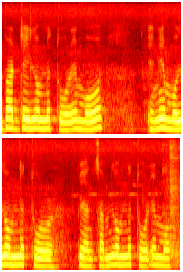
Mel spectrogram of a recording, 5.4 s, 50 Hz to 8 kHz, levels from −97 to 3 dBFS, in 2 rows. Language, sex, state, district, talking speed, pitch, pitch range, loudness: Mizo, female, Mizoram, Aizawl, 135 wpm, 185 Hz, 175-195 Hz, -16 LUFS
